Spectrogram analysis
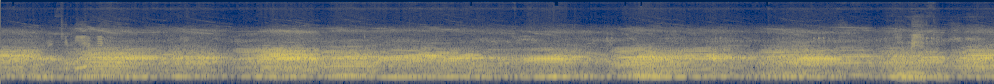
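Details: Narrow-mouthed frogs in full chorus: deep, bleating, cow-like calls overlap continuously, the mass of sound pulsing louder roughly every two to three seconds across the whole recording.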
